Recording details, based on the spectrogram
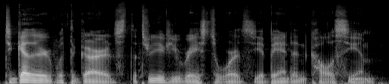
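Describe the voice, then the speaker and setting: A man's voice: rumbling low, expressive, a little fast, vocal fry. A man narrating a fantasy drama in the second person, with a dramatic storytelling delivery.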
